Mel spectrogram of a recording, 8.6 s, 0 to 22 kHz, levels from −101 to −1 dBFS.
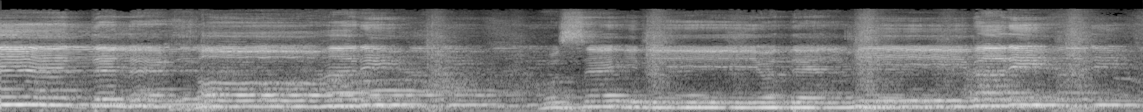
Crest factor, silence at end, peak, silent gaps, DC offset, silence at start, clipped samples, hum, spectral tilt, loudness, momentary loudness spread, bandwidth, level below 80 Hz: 18 dB; 0 s; -2 dBFS; none; under 0.1%; 0 s; under 0.1%; none; -3.5 dB/octave; -19 LUFS; 9 LU; 16 kHz; -46 dBFS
